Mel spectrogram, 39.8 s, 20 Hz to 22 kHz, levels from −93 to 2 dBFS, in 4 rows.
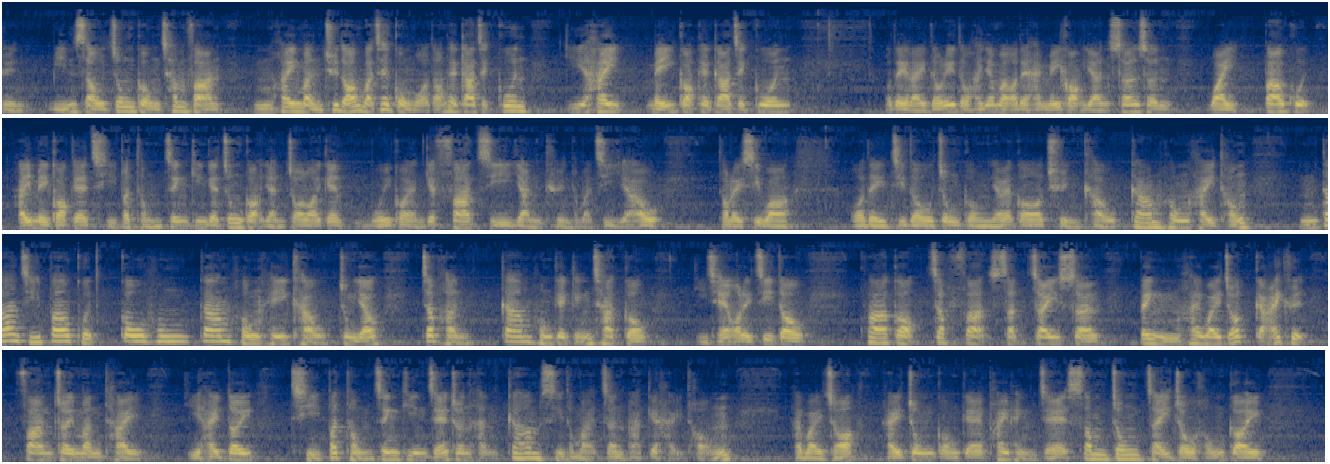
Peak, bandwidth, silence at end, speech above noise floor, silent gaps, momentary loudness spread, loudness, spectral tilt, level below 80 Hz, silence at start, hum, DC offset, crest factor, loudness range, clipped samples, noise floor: -6 dBFS; 15.5 kHz; 0.45 s; 27 dB; none; 7 LU; -23 LUFS; -5 dB/octave; -66 dBFS; 0 s; none; under 0.1%; 18 dB; 3 LU; under 0.1%; -50 dBFS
